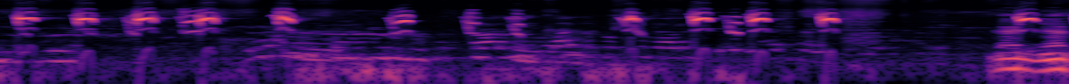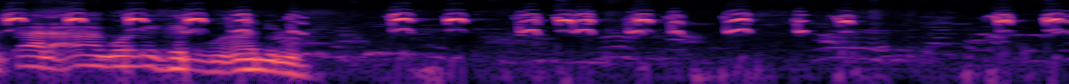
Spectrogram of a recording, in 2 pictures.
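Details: Newly hatched francolin chicks feeding, giving rapid, high, thin peeps, several per second, in quick bursts; a low human voice talks briefly in the middle.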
